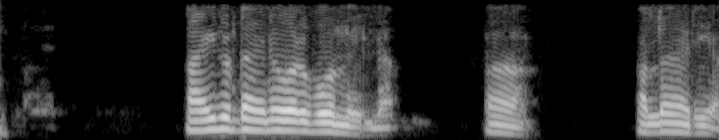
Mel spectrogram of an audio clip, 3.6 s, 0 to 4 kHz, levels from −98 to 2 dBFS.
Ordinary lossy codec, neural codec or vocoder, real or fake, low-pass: none; codec, 16 kHz, 16 kbps, FreqCodec, larger model; fake; 3.6 kHz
